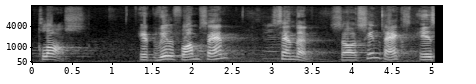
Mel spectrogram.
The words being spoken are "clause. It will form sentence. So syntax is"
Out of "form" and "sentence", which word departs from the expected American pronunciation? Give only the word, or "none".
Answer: sentence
